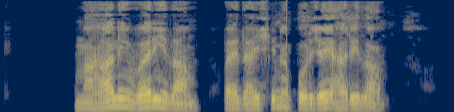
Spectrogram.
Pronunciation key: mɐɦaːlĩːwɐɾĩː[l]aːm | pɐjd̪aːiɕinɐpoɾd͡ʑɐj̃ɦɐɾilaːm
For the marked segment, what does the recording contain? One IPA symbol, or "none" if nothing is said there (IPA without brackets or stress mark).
l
